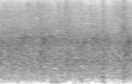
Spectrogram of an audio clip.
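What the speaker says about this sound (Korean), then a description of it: "이제 박수가 나오는군요." A congregation applauds during a Sunday worship service at Sinkwang Church, a brief, even burst of dense clapping with no voices over it.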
